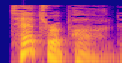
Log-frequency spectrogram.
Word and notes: tetrapod: British English

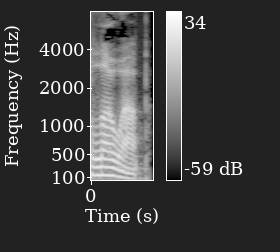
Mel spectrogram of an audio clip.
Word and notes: blowup: British English

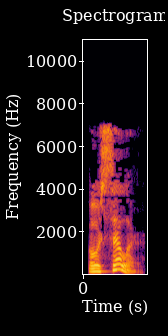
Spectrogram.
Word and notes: ocellar: British English

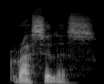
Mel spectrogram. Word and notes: gracilis: British English

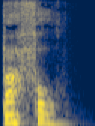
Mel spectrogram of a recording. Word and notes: baffle: British English

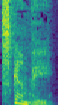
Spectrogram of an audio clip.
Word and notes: scampi: British English

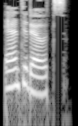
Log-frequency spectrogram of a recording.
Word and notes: antidotes: British English

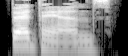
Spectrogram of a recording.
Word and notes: bedpans: British English

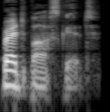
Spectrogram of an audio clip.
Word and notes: bread basket: British English

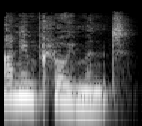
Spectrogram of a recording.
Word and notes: unemployment: British English

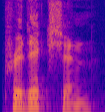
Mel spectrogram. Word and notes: prediction: American English

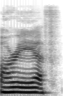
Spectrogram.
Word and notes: raf: American English

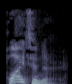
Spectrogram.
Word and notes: whitener: British English

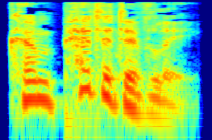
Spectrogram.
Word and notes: competitively: British English

